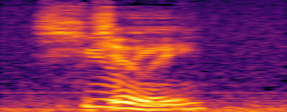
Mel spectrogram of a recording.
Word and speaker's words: Shuey: Shuey, is that how it's pronounced? Chewy, yeah.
